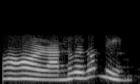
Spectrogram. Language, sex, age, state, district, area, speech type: Assamese, female, 30-45, Assam, Charaideo, rural, conversation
